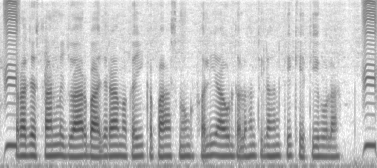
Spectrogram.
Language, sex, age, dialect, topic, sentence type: Bhojpuri, male, 31-35, Western, agriculture, statement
